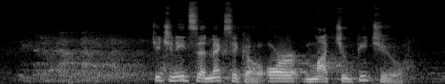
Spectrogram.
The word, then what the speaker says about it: Chichen Itza: I had a tour guide once say, no, this is not pronounced chicken pizza. Chichen Itza in Mexico, or Machu Picchu.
